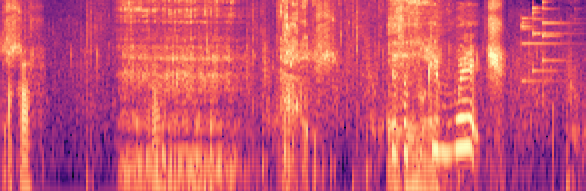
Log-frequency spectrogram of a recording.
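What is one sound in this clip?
A sword strikes a zombie with dull thuds.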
